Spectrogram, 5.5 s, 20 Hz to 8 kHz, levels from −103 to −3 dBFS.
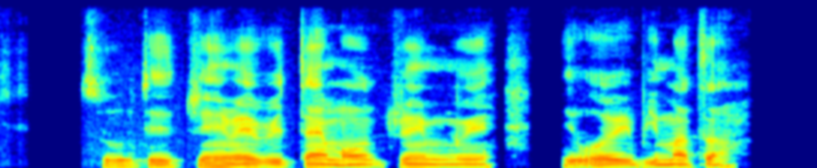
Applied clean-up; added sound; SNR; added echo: none; none; none; none.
